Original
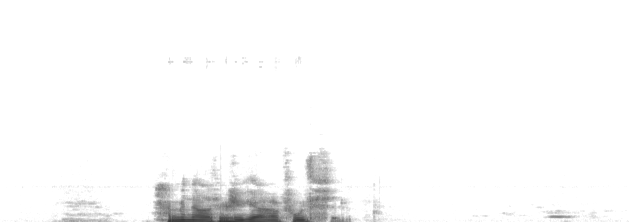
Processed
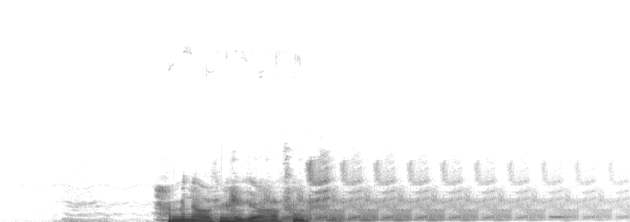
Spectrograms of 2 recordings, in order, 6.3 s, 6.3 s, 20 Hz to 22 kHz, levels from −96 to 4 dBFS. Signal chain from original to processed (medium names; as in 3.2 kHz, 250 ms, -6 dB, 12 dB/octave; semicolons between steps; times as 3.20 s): wow and flutter 110 cents; thinning echo 334 ms, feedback 77%, high-pass 240 Hz, level -14 dB; 2.31–3.03 s: three bands compressed up and down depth 40%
